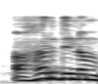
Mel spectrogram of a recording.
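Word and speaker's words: अहर्दिनम्: दिनम अरहर दिनम बोलेंगे अहर दिनम बोलेंगे ना जो रा की रेफ रहती है जो रा की रेफ रहती है जो ऊपर लगती है उसका बस उसके एक पीछे उच्चारण होता है ठीक है और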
